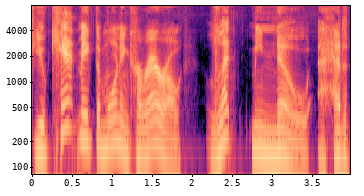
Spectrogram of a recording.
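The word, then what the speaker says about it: korero: It's spelled K-O-R-E-R-O and is pronounced Correro.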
